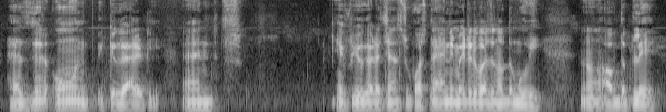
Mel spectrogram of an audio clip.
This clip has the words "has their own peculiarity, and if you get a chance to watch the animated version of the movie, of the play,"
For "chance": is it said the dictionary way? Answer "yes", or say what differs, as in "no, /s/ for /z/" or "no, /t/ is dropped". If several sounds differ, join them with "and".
yes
